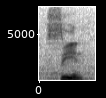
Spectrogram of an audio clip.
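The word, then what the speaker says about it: scene: अब देखें, यहाँ पर भी अगर सी को हम साइलेंट कर देते हैं तो क्या हो जाएगा, सीन।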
